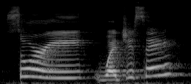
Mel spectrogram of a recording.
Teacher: so i have two rising intonations with sorry and say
